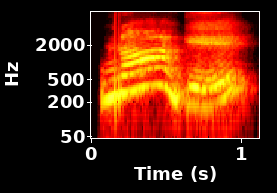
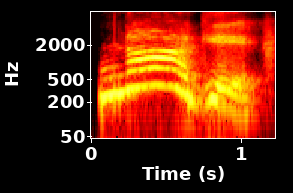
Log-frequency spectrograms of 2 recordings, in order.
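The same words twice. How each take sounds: First: Nagi with a long rising tone; tone demo. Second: Nagi, louder with a long falling tone; tone demo. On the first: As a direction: let Nagi rise slowly. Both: Shown as a demonstration. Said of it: "Hear the tone".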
